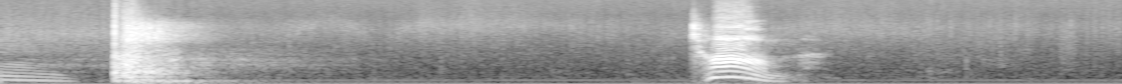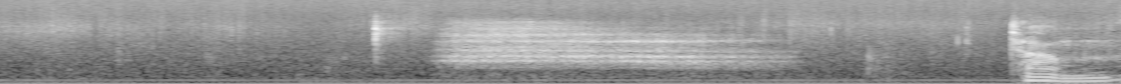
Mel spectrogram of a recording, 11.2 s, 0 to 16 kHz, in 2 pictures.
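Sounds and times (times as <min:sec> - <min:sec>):
gunshot muffled by a blanket wrapped around the gun: 0:00.6 - 0:01.5
speech: 0:03.5 - 0:04.1, 0:10.7 - 0:11.1.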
